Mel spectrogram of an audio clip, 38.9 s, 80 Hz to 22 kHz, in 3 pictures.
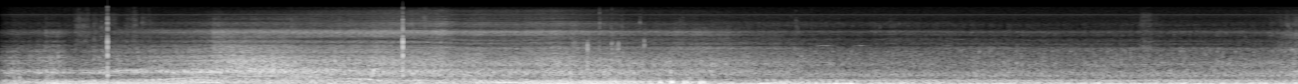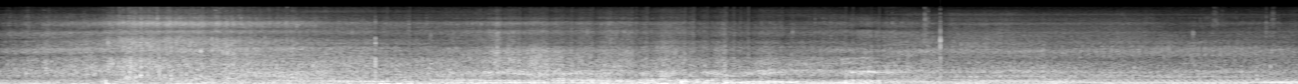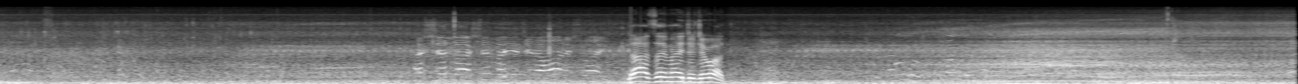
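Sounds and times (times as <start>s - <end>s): engines revving: 0.1s - 38.9s
water splashing: 12.8s - 19.8s.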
